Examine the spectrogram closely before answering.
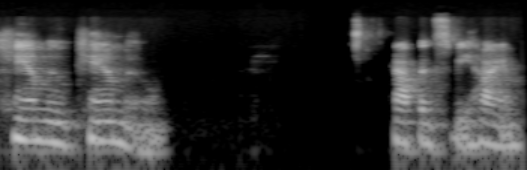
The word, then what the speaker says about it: camu camu: familiar with is called camu camu happens to be high in vitamin c how do you spell it c-a-m-u-c-a-m-u so it's just camouflaging and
